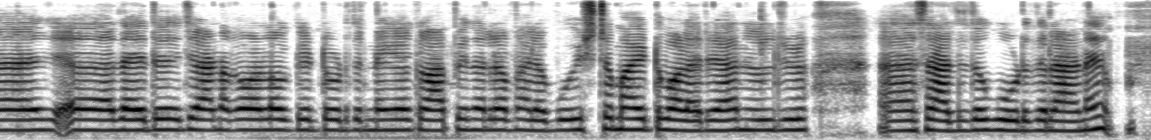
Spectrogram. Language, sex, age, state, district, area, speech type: Malayalam, female, 45-60, Kerala, Kozhikode, urban, spontaneous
